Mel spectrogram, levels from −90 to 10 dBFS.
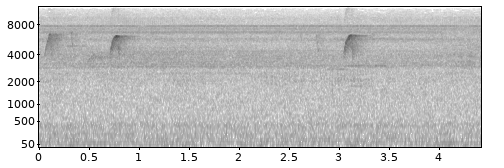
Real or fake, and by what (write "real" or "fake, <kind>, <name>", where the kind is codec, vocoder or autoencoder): real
